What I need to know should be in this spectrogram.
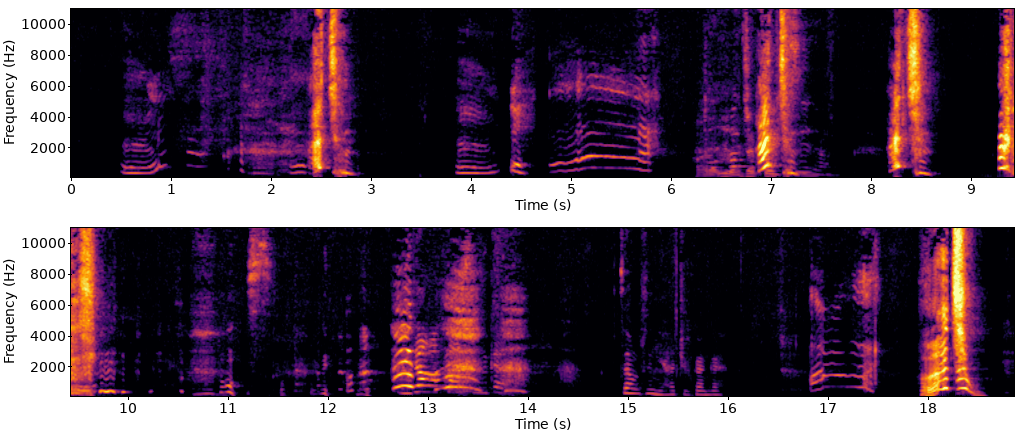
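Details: Infant laughing at mother's playful sneezes: repeated short bursts of adult sneezing with the baby's babbling and laughter between them.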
